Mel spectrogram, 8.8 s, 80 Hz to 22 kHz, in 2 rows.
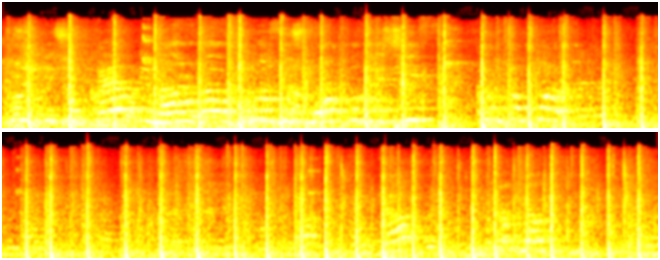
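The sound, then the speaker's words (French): Gloved punches thud on three well-worn punching bags during a boxing gym warm-up. Many sharp, rapid, irregular hits, with people talking over the first few seconds. “Ambiance traditionnelle d'une salle de boxe avec le ring bleu qui est au fond, échauffement, 3 sacs de frappe sur la gauche qui ont plutôt bien vécu.”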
